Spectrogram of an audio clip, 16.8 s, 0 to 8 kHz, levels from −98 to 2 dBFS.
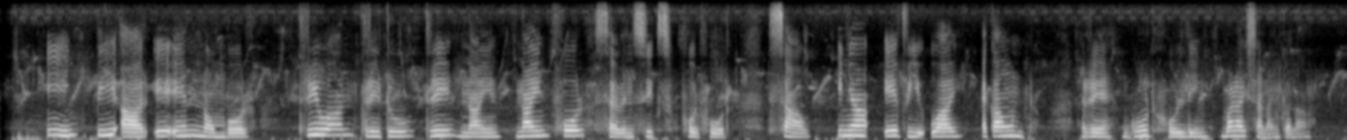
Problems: none marked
